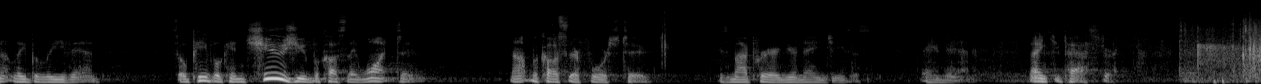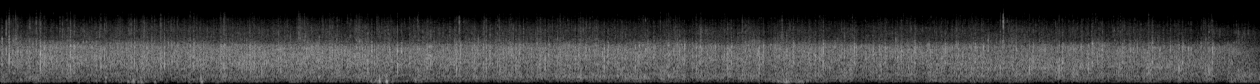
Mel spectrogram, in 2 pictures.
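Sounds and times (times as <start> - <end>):
speech: 0.0 - 4.3, 5.1 - 12.3
audience applause: 11.8 - 25.1.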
